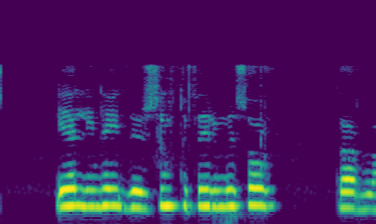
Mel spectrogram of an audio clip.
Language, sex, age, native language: Icelandic, male, 11, Icelandic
